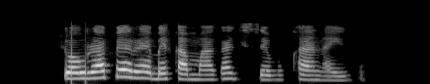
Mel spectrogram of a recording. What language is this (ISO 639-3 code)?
dav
